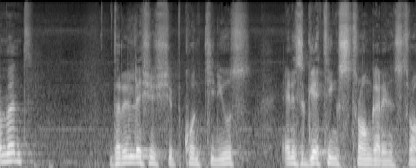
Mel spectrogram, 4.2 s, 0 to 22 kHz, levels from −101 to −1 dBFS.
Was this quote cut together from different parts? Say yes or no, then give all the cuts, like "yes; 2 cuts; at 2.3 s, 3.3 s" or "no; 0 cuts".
no; 0 cuts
